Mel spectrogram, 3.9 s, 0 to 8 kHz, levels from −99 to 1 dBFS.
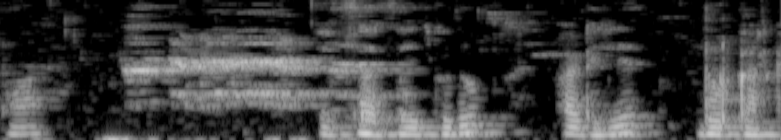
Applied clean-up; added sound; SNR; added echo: classical method Wiener filter.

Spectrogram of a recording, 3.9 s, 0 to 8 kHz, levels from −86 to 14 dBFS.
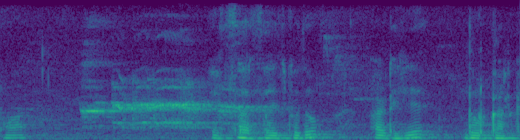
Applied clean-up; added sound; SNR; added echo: none; none; none; none.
